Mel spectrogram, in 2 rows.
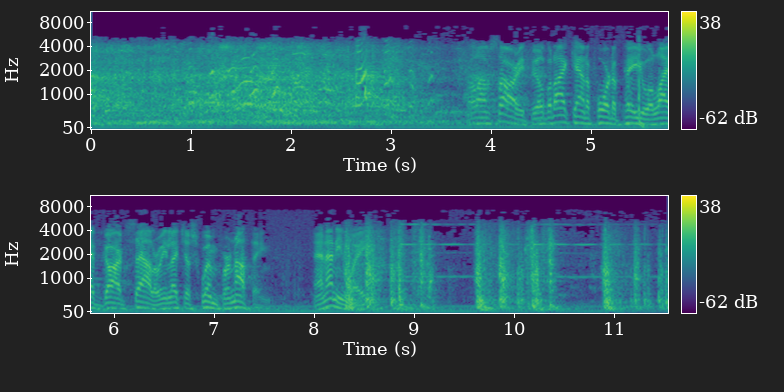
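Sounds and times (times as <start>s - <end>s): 
laughter: 0.0s - 4.0s
speech: 4.1s - 8.8s
diving board at a swimming pool being tested by bouncing: 8.2s - 11.5s.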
